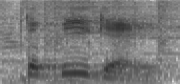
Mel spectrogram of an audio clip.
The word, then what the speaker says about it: Tabigue: My last name is pronounced Tabigue. It's Filipino. A lot of people are like, Tabigue, oh wow, Filipino name. My mom gets so mad. She's like, it's not Tabigue, it's Tabigue. You have to pronounce it the Filipino way.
